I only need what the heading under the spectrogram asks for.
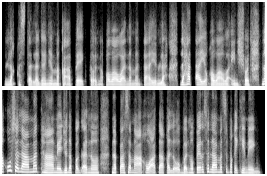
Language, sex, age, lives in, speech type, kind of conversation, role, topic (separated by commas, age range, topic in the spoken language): Filipino, female, 40-44, Philippines, conversation, unstructured, none, Paano mo ilalarawan ang epekto ng korapsyon sa ating lipunan?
